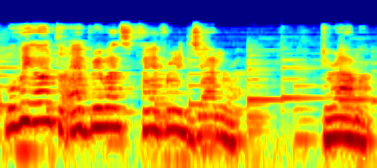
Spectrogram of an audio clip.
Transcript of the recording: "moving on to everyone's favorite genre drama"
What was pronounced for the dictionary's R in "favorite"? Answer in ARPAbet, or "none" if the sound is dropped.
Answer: R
